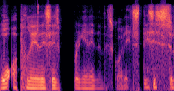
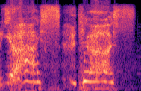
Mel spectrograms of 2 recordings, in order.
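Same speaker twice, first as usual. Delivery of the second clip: excited shout; 8 dB louder than usual. Real, not acted. Last minute winner celebration.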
